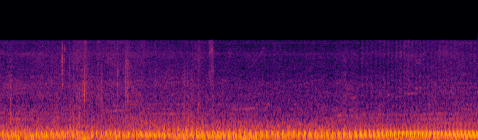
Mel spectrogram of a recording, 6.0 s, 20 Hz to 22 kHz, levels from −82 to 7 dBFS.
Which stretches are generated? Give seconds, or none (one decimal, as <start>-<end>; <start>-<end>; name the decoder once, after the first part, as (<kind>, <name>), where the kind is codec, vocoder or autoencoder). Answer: none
